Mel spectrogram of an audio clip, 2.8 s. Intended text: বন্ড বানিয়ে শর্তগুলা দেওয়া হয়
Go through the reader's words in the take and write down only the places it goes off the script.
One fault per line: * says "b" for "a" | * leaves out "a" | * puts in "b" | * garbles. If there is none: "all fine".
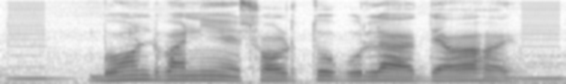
all fine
